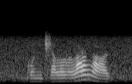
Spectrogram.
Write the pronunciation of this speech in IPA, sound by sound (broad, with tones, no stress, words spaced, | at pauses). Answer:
ɡo˩nd͡ʒə˩lˠu˩ɭ lˠə˦ɭðˤɨ˩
